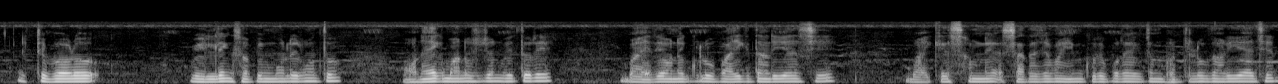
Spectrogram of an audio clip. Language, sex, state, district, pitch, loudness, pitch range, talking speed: Bengali, male, West Bengal, Paschim Medinipur, 135 Hz, -18 LUFS, 125-140 Hz, 125 wpm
